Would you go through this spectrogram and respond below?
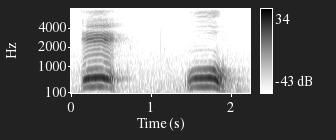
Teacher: ऐसे स्वर जिनका उच्चारण करते से मुंह, बंद मुंह का हल्का सा खुलता है, उसको बोला जाता अर्ध संवृत। ए, ओ, यानी बंद जो है, बंद मुंह प्रायः आधा खुलता है, इसको बोला जाता अर्ध संवृत।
